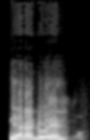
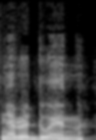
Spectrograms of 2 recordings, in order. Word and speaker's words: Nyaraduen: Nyaradue. Peter, it's Nyaraduen. Please pronounce that last N.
